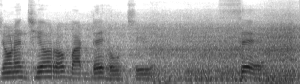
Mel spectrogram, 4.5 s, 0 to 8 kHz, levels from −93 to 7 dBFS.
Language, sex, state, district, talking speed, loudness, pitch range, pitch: Odia, male, Odisha, Malkangiri, 95 wpm, -15 LUFS, 120-150 Hz, 130 Hz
